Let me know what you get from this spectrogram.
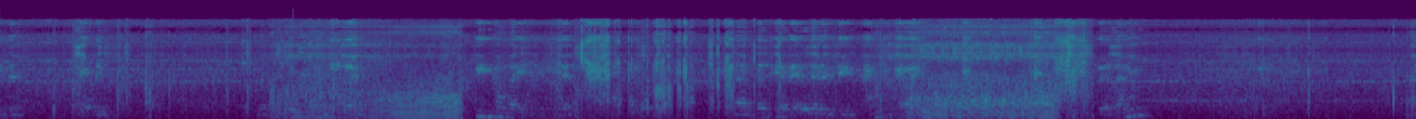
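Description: A sleeping Bull Terrier snores in long, rattling, buzzy breaths, with a man talking nearby.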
